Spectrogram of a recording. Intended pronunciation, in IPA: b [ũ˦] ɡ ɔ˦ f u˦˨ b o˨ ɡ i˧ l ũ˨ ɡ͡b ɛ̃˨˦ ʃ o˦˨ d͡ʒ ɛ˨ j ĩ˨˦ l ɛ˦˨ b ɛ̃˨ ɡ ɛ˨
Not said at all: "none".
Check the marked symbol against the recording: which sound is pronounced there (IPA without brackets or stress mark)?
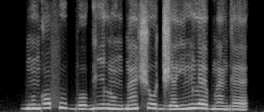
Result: ũ˧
